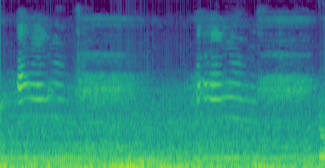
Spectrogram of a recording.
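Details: Cats indoors, rescued kittens living with older cats: two short, high, harmonic meows about two seconds apart, over steady low background music and hum.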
